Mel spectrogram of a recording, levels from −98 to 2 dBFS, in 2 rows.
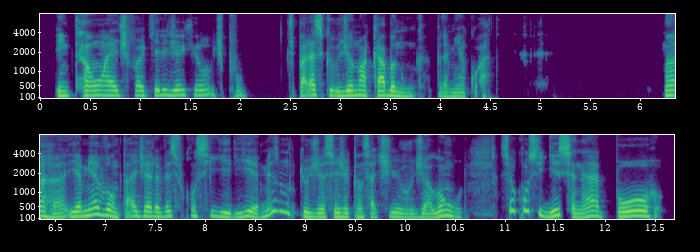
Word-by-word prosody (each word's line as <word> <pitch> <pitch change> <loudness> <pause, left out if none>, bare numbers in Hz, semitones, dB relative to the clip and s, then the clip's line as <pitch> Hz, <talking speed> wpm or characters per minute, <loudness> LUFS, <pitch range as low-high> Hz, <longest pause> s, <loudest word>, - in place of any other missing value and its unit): Então 160 +2 +1
é 160 -1 +2
tipo 165 +1 -4
aquele 170 +2 0
dia 170 +1 +1
que 175 0 -8
eu 175 +2 -3
tipo, 160 -3 -11 0.5
parece 175 0 +1
que 165 - -1
o 150 - 0
dia 160 +2 +4
não 170 +1 +2
acaba 155 0 +3
nunca, 130 -1 -5
pra 135 - -6
mim 125 0 -4
é - - -3
a - - -8
quarta. - - -12 1.8
Aham. 145 -6 +2
E 160 - +3
a - - +5
minha 205 +6 +3
vontade 170 -4 0
era 160 -1 +3
ver 165 +3 -1
se - - -6
eu - - -23
conseguiria, 155 -5 -1
mesmo 310 - -2
que 155 - 0
o - - +4
dia 140 0 +1
seja 140 0 0
cansativo, 140 -1 -3
o - - -4
dia 130 0 -3
longo, 160 +2 +1 0.4
se 360 - -5
eu 360 - 0
conseguisse, 190 - +1
né, 155 +7 0
pôr 165 +1 +4
160 Hz, 210 wpm, -23 LUFS, 140-170 Hz, 1.8 s, a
